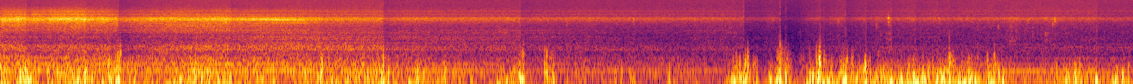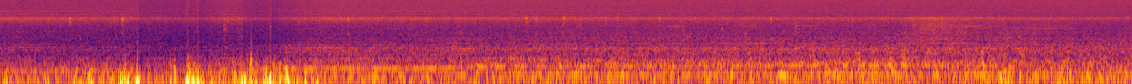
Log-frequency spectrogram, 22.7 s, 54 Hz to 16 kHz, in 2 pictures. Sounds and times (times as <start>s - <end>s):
Motorboat, speedboat: 0.0s - 22.6s.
